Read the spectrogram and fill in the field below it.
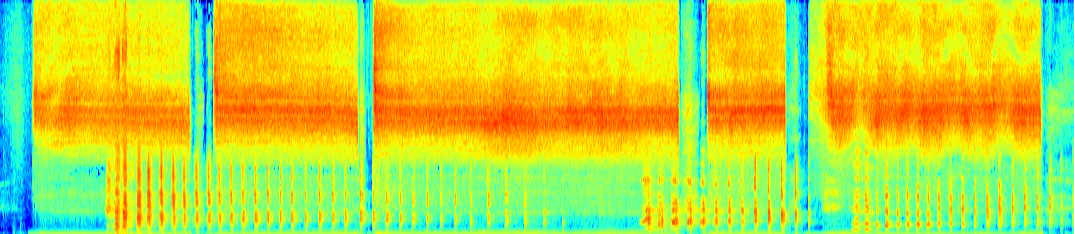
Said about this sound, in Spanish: Por favor, vamos a cargar la, afeitadora un poco más para poder seguir. el otro al otro sobaco.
